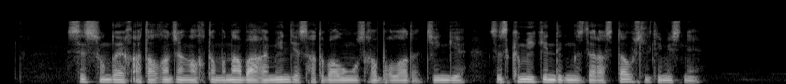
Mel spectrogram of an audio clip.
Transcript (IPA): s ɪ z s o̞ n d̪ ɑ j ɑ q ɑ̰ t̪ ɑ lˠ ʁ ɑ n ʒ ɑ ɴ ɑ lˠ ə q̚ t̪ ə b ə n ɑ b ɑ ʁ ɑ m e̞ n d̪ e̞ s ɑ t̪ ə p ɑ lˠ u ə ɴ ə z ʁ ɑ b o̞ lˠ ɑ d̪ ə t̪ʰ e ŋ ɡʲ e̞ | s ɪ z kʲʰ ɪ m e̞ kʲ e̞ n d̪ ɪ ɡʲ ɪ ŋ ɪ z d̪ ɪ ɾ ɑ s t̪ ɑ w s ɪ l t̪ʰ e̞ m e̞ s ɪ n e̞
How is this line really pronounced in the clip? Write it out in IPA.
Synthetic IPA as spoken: s ɪ z s o̞ n d̪ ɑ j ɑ q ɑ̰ t̪ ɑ lˠ ʁ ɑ n ʒ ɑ ɴ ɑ lˠ ə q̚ t̪ ə m ə n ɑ b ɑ ʁ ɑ m e̞ n d̪ e̞ s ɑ t̪ ə p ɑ lˠ u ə ɴ ə z ʁ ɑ b o̞ lˠ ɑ d̪ ə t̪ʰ e ŋ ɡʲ e̞ | s ɪ z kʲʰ ɪ m e̞ kʲ e̞ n d̪ ɪ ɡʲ ɪ ŋ ɪ z d̪ ɪ ɾ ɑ s t̪ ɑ w s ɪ l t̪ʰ e̞ m e̞ s ɪ n e̞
